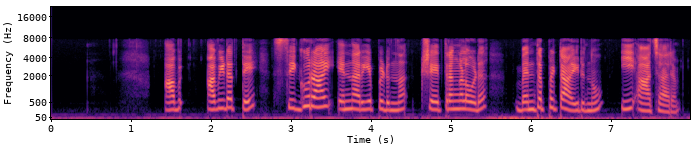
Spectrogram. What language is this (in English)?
Malayalam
